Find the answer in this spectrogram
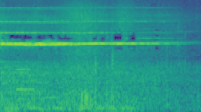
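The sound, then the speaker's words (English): A train brakes to a halt, a high steady metallic squeal of the wheels ringing over a low rumble that fades toward the end. No one speaks. “Then the you hear the like train stop and you're like, oh, okay, and then you get up and then you go back to the real world.”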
